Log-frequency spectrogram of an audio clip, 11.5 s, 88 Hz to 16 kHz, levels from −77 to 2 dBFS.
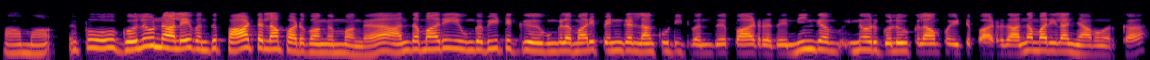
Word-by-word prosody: ஆமா! 170 -1 -7 0.3
இப்போ 260 +5 -4 0.3
கொலுன்னாலே 250 +1 +5
வந்து 225 +1 -3 0.2
பாட்டெல்லாம் 235 0 +6
பாடுவாங்கம்பாங்க, 180 -5 -1 0.3
அந்த 210 +4 -3
மாரி 230 +3 +2
உங்க 215 +1 -2
வீட்டுக்கு 240 -3 -2 0.2
உங்கள 200 +1 +1
மாரி 200 +2 +2
பெண்கள்லாம் 200 -2 -1
கூட்டிட்டு 195 -3 -9
வந்து 170 +1 -7 0.2
பாடுறது, 170 -1 -1
நீங்க 235 +1 -1 0.3
இன்னொரு 215 +1 -2
கொலுவுக்கெல்லாம் 190 -2 0
போயிட்டு 175 -2 -6
பாடுறது, 165 0 -2
அந்த 210 +5 -1
மாரிலாம் 195 -3 0
ஞாபகம் 155 -1 -3
இருக்கா? 155 +1 -6
200 Hz, 130 wpm, -20 LUFS, 175-220 Hz, 0.3 s, பாட்டெல்லாம்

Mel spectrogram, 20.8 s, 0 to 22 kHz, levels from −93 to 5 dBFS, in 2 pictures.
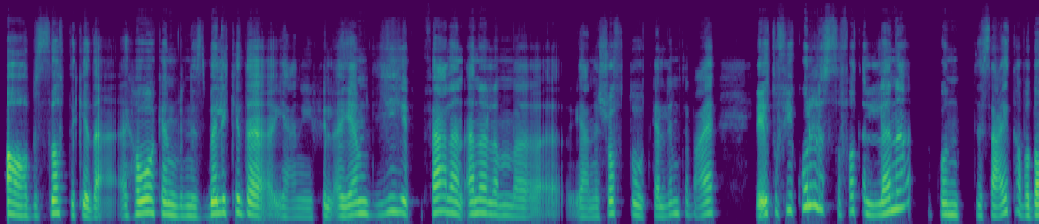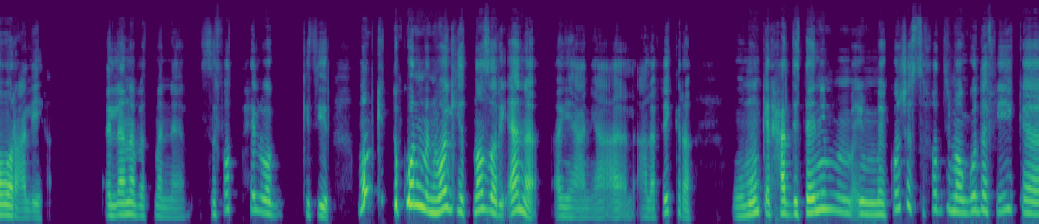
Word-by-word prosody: آه 185 -5 +6
بالضبط 220 +5 -1
كده، 170 -3 0
أ - - -14 0.3
أ - - +2
كان 200 -5 +1
بالنسبة 165 +3 +2
لي 225 +2 +1
كده 225 -2 0 0.2
يعني 150 -2 -12
في 170 - -9
الأيام 175 +7 0
دي، 215 +4 -4
فعلًا 230 0 +2 0.2
أنا 220 +1 +2
لمّا 175 -6 -6 0.2
يعني 155 0 -11
شُفته 215 +3 -4
واتكلمت 180 +5 -7
معاه، 205 +4 -4 0.4
لقيته 225 +2 +3
فيه 270 - -6
كُلّ 335 +5 +2
الصفات 255 -2 -8
اللي 195 +2 +1
أنا 295 +9 +1 0.3
كنت 185 -2 -3
ساعتها 195 +8 -4
بادوّر 180 -2 +4
عليها، 135 -2 -9 0.6
اللي 180 +2 +1
أنا 200 +1 +3
باتمناه، 155 -4 -11
صفات 270 +8 -8
حلوة 220 -8 -2 0.2
كتير، 180 -5 -3 0.3
ممكن 455 - +1
تكون 380 0 +8
من 295 -9 +7
وجهة 260 -1 +4
نظري 250 -7 +4
أنا، 245 +3 +3 0.2
يعني 155 - -9
عل - - -9
على 150 0 -10
فكرة 240 +1 -4 0.4
وممكن 195 +7 +1
حد 210 -1 +4
تاني 230 +7 +6
م 255 -5 -2 0.3
ما 200 - +2
يكونش 285 - -5
الصفات 285 -3 -6
دي 265 - -8
موجودة 250 +2 +1
فيه 260 +3 -6
ك 265 - -10
205 Hz, 165 wpm, -23 LUFS, 175-240 Hz, 0.6 s, تكون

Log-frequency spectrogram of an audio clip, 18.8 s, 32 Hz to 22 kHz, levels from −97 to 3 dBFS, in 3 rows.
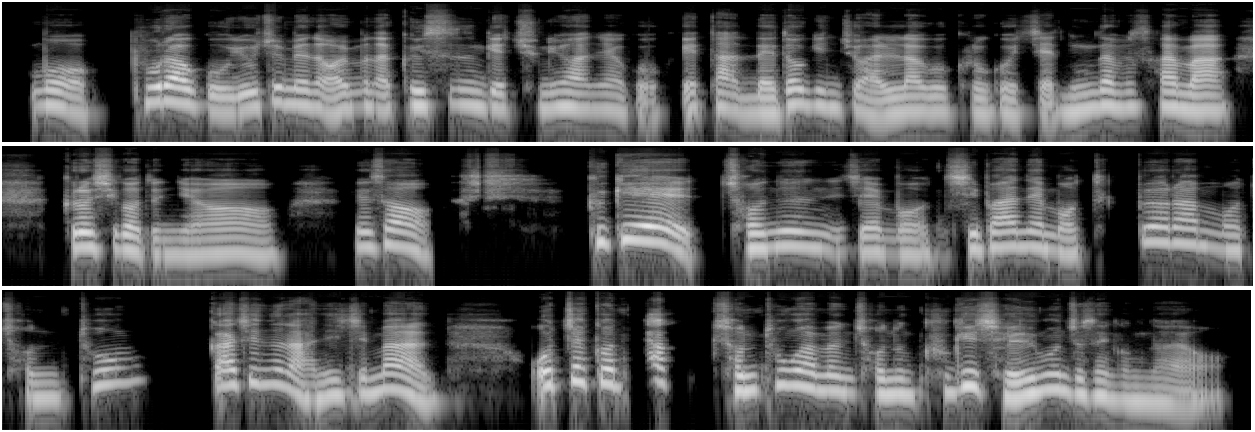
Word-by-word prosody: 뭐 160 -8 -1 0.2
보라고 190 -11 +4
요즘에는 175 +3 0
얼마나 145 +3 -1
글 175 +2 0
쓰는 180 +1 -4
게 160 -2 0
중요하냐고. 150 -5 -4
그게 125 - -5
다 160 -1 -2
내 125 0 0
덕인 175 -2 -1
줄 - - -5
알라고. 135 +4 -1
그러고 125 -1 -7
이제 115 +3 -5
농담 160 +5 -1
삼아 155 -3 +3 0.4
그러시거든요. 145 -6 +1 0.4
그래서 195 -5 +1 0.8
그게 255 0 +6
저는 190 0 0
이제 155 +1 -3
뭐 140 -1 -5
집안에 195 +2 +1
뭐 150 -4 -3
특별한 245 -3 -2
뭐 175 -3 -5
전통까지는 265 - -2
아니지만 165 - +2 0.4
어쨌건 280 +1 +4
딱 300 -1 +3 0.2
'전통' 205 +6 +1
하면 205 -4 +1
저는 170 -1 -1
그게 195 +8 +1
제일 150 -1 +4
먼저 205 -4 0
생각나요. 125 -9 -4
170 Hz, 295 characters per minute, -22 LUFS, 145-200 Hz, 0.8 s, 그게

